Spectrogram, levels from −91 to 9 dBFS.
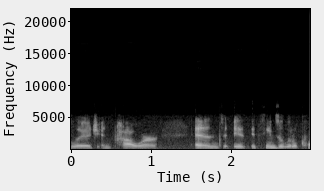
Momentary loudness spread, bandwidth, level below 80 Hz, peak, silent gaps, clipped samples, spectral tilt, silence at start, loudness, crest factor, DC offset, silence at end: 7 LU; 5.8 kHz; -64 dBFS; -6 dBFS; none; under 0.1%; -6.5 dB/octave; 0 s; -25 LUFS; 22 dB; under 0.1%; 0 s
